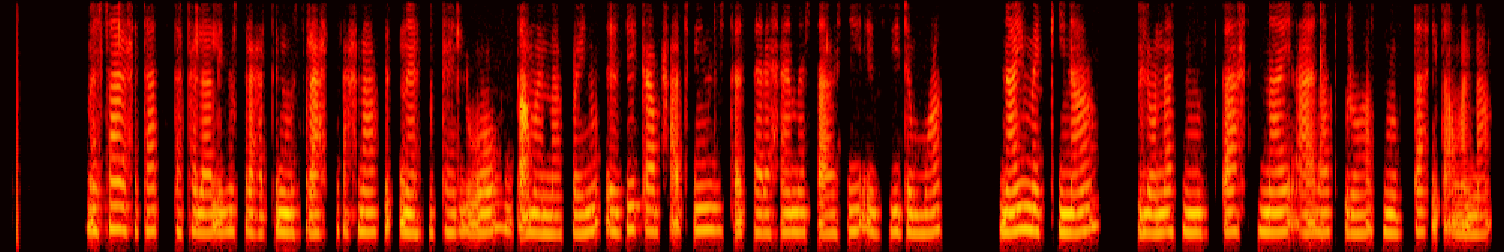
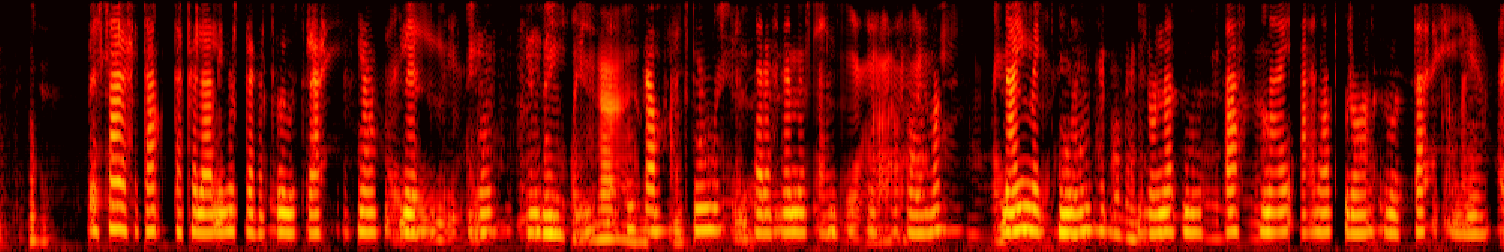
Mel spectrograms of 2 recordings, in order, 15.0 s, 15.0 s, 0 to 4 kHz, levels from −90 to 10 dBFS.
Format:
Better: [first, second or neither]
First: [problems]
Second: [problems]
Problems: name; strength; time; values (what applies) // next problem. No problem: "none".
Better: first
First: none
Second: noise reduction (neural mask model DeepFilterNet 3)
